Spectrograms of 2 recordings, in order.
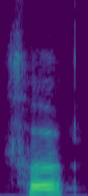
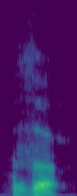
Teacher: these are considered dental in English, so we need to pronounce these two sounds with the involvement of teeth. So simply touch tip of your tongue with your upper teeth और फिर इनको pronounce करें तो आपके लिए दोनों sound जो है वो डेंटल बन जाएंगी।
